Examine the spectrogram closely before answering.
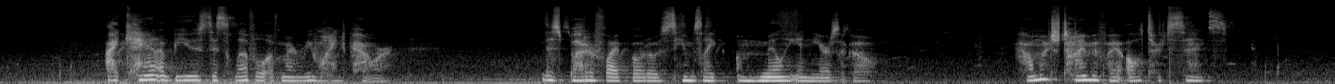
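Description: A man talks.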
